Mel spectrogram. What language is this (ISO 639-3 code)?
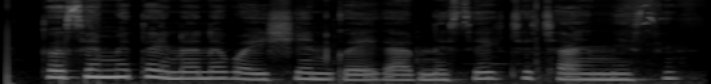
kln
